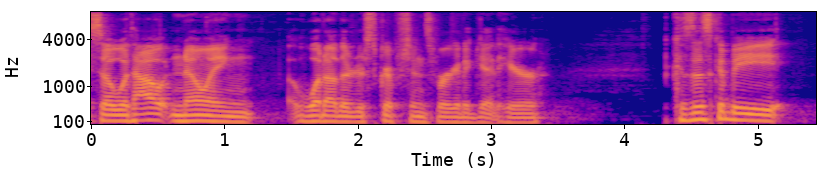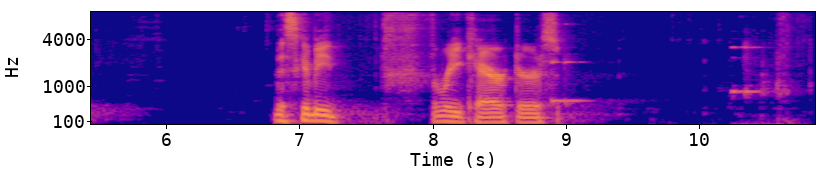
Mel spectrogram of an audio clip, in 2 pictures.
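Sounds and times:
speech: 0.0 - 3.5, 4.3 - 5.3, 6.8 - 9.1
phone voice assistant activation chime: 8.9 - 9.3, 10.3 - 10.7.

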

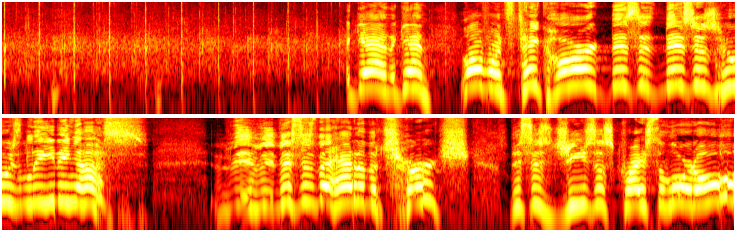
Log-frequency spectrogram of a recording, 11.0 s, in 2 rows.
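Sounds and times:
church congregation clapping for Jesus during a service: 0.0 - 5.2
speech: 2.6 - 10.9.

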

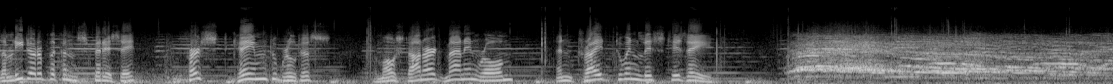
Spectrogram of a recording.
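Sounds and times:
speech: 0.0 - 7.3
crowd shouting: 7.8 - 11.1.

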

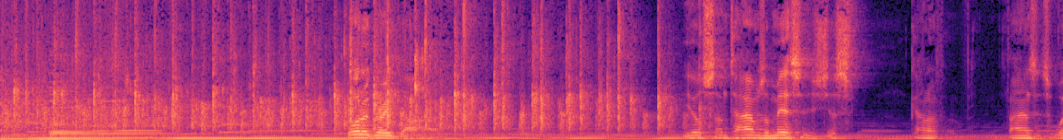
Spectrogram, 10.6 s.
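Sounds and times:
audience hand clapping: 0.0 - 7.6
speech: 3.5 - 4.3, 6.9 - 8.6, 9.2 - 9.5, 10.1 - 10.6.

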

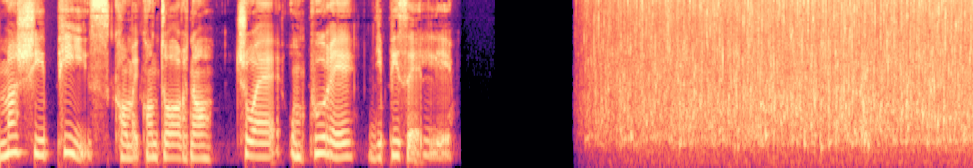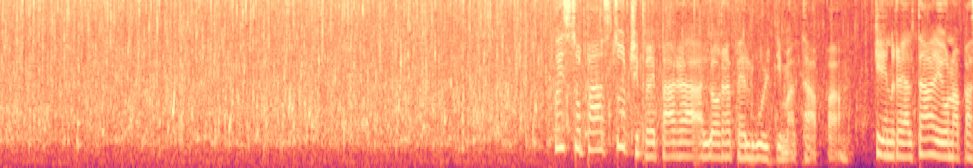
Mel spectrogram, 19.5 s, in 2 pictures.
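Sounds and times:
speech: 0.0 - 4.6, 15.4 - 19.4
stream of water trickling over stones: 5.8 - 19.4.

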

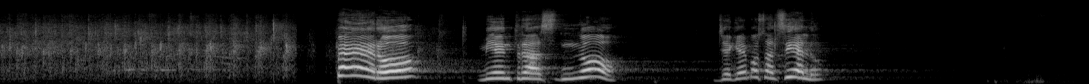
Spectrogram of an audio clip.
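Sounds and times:
audience applause: 0.0 - 3.2
speech: 4.8 - 6.2, 7.2 - 8.3.

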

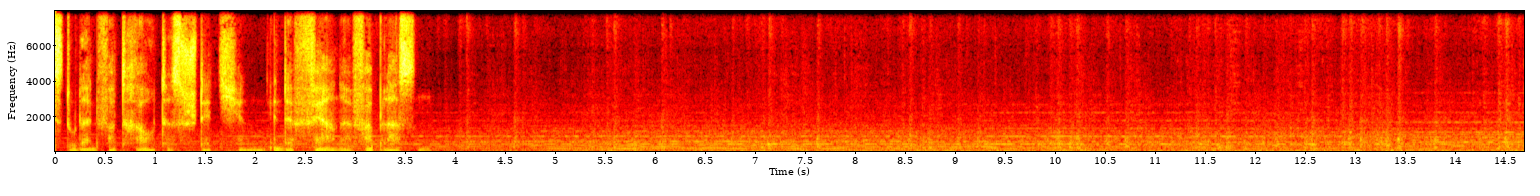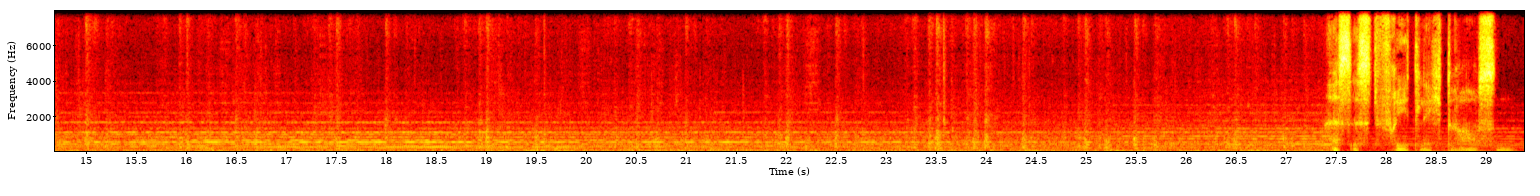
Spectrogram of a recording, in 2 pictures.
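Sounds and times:
speech: 0.0 - 3.9, 27.6 - 29.3
moving train rumble heard inside the carriage at night: 0.0 - 29.3.

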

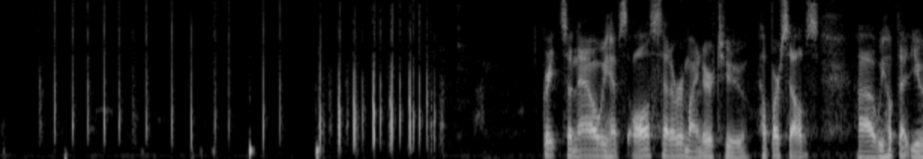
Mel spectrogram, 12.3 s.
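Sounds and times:
tapping on a phone screen: 0.5 - 5.9
speech: 7.2 - 12.2.

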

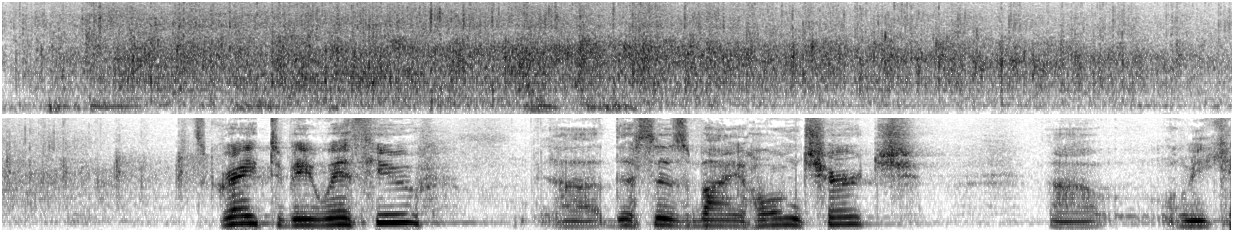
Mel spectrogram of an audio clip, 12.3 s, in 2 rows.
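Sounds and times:
audience applause in a church welcoming a speaker: 0.0 - 7.3
speech: 7.2 - 8.4, 9.2 - 10.8, 11.4 - 12.2.

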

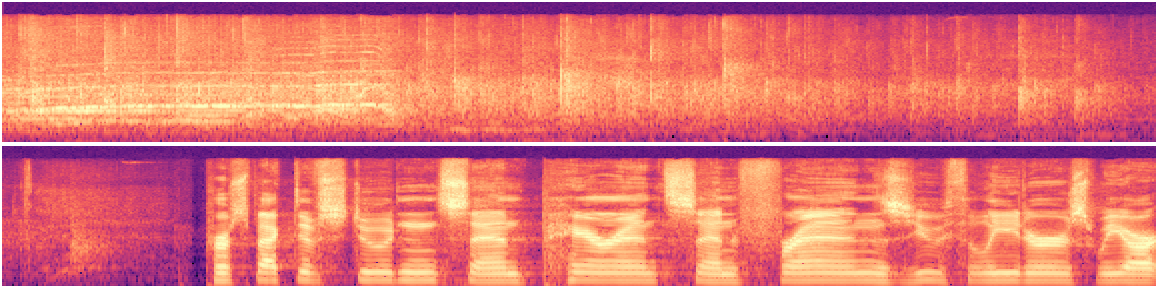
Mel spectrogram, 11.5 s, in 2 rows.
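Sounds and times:
church audience applause welcoming visitors: 0.0 - 6.3
speech: 6.8 - 11.5.

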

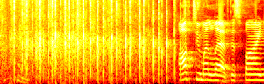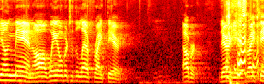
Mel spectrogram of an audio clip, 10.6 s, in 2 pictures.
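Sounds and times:
audience applauding: 0.0 - 3.6
speech: 3.6 - 7.8, 8.9 - 10.5
laughter: 9.8 - 10.5.

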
